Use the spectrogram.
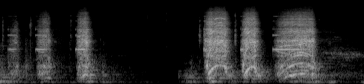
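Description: A power driver runs Phillips screws into the top of a Maytag washer during a lid switch repair, giving several short whirring bursts with pauses between, close and loud, with no talking.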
